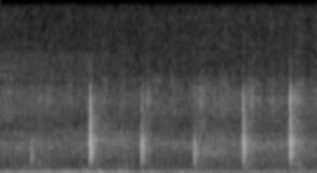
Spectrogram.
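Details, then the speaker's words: Del Rey rear suspension: loose rear shock absorber mount knocking over bumps, sharp regular clicks nearly three a second as it rocks; fixed by tightening it. "na cada vez que o carro passava entre a fundação dá um barulho aqui porque estava solto"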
